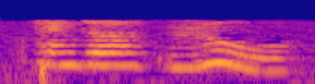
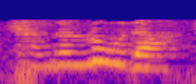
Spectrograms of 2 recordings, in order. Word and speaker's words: kangaroo: 咱们那个代词怎么说？Kangaroo，对不对？看它发音 kangaroo 哈，扛个鹿的，是不是？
